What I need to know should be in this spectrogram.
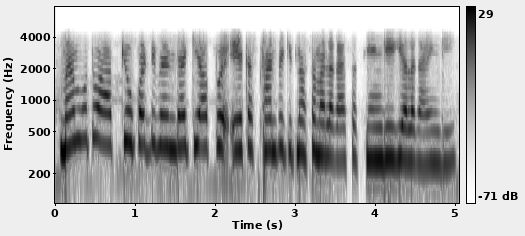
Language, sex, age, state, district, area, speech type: Hindi, female, 18-30, Uttar Pradesh, Jaunpur, urban, conversation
